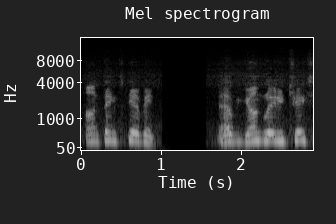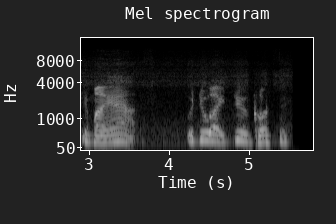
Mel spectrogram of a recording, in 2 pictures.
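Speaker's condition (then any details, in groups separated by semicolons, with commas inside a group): Cerebral palsy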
